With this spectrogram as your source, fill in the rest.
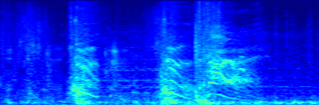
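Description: A young woman cries out in pain.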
